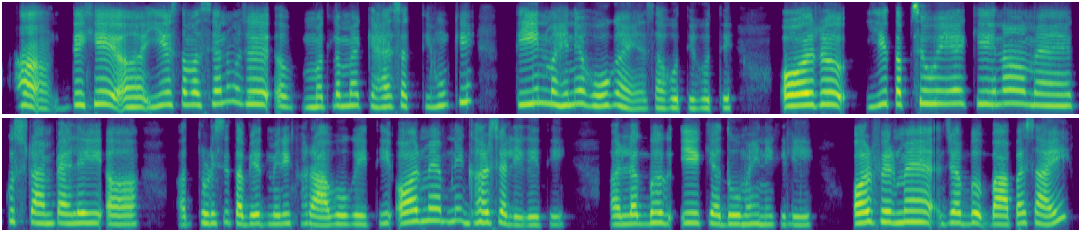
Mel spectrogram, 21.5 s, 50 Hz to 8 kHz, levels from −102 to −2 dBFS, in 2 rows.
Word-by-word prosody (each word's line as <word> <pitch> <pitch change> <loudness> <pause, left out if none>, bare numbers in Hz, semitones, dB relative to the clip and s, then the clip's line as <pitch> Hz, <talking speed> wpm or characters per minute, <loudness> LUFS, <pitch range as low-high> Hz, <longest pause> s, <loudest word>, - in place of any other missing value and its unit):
हाँ, 275 -8 +2 0.2
देखिए 315 0 +2
अ, 255 +1 +2
ये 280 +7 -2
समस्या 315 +1 -1
ना 385 +3 -7
मुझे 330 -4 -1
अ, 275 -3 -4 0.2
मतलब 260 +3 -3
मैं 290 +1 -2
कह 260 -1 -2
सकती 275 -1 -6
हूँ 285 +4 -4
कि 385 +2 -2 0.4
3 340 +3 +1
महीने 320 +1 +1
हो 285 -3 +1
गए 280 -6 -1
हैं, 210 +1 -9
ऐसा 220 +2 -8
होते-होते 230 0 -5 0.6
और 300 +2 +10 0.5
ये 300 +6 -2
तब 325 - +6
से 355 - +5
हुई 340 0 +1
है 345 0 -1
कि 335 -1 -1
ना, 345 0 +1
मैं 290 -2 -1
कुछ 295 -2 -7
टाइम 250 -2 +1
पहले 255 0 +2
ही 255 0 -2
अ 225 -1 -1 0.4
अ, 215 - -6 0.2
थोड़ी-सी 250 +2 -2
तबीयत 235 -1 +2
मेरी 230 +1 -2
खराब 220 -4 -1
हो 225 0 +1
गई 225 -1 -2
थी 240 +3 -10
और 280 +3 +5
मैं 315 +1 0
अपने 300 0 -5
घर 270 +2 +1
चली 235 -7 -2
गई 205 0 -2
थी 210 +1 -13 0.5
और 220 0 0
लगभग 235 +2 0
1 260 0 0
या 235 - +3
2 230 +1 +1
महीने 225 -1 -5
के 215 -1 -13
लिए 210 0 -6 0.4
और 270 +3 +8
फिर 275 0 +2
मैं 275 -3 +1
जब 260 -1 0 0.2
वापस 235 +4 +2
आई, 245 - +1
260 Hz, 180 wpm, -19 LUFS, 230-300 Hz, 0.6 s, और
